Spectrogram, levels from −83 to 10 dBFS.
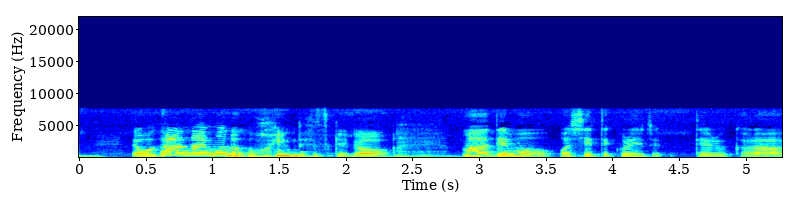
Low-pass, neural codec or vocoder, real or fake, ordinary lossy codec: none; none; real; none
